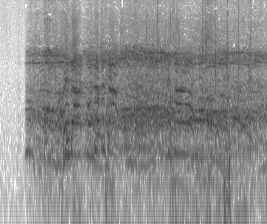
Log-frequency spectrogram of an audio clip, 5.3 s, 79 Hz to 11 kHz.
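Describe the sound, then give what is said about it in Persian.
A large crowd of spectators at a sports ground in Kabul, Afghanistan, on the night of 12 February 2021, erupts into loud, sustained cheering and shouting for their athlete after a brief quiet moment, a dense roar of many voices that holds steady to the end. “شور و شادی تماشاچان در میدان ورزشی در کابل پایتخت افغانستان.”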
